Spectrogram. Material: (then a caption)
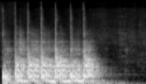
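Sheet metal. A bare, untreated sheet metal panel on a Toyota Tacoma truck is tapped repeatedly from the top, before any sound deadener is applied. The taps ring out with a hollow, resonant, low-heavy boom that builds into a sustained drone and slowly fades.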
